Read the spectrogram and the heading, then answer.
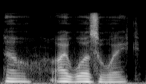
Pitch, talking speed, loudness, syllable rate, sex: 125 Hz, 125 wpm, -16 LUFS, 4.7 syllables/s, male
